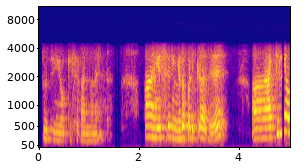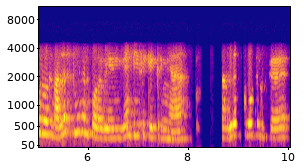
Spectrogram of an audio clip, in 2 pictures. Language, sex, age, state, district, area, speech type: Tamil, female, 18-30, Tamil Nadu, Salem, rural, conversation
